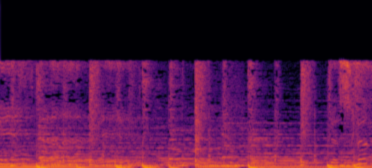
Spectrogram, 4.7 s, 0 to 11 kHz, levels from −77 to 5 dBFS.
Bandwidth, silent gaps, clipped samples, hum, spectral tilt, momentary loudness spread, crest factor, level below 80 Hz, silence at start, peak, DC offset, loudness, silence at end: 7.4 kHz; none; under 0.1%; none; -5 dB/octave; 4 LU; 14 dB; -26 dBFS; 0 s; -6 dBFS; under 0.1%; -21 LUFS; 0 s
